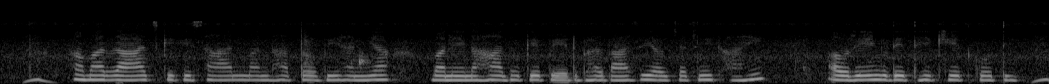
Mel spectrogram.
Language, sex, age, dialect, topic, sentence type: Chhattisgarhi, female, 18-24, Eastern, agriculture, statement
